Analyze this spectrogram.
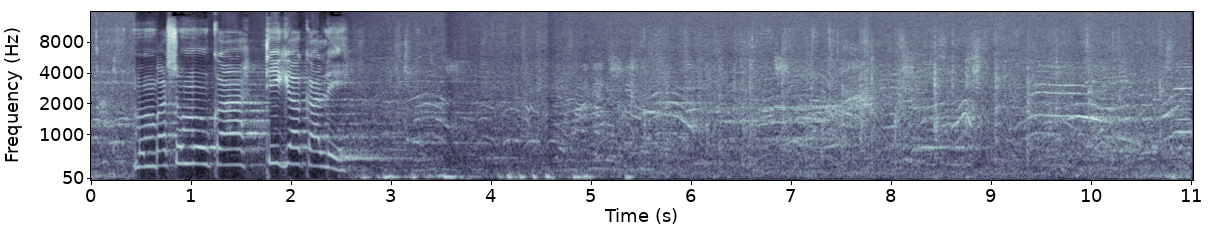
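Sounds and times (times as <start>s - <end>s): audience chatter: 0.0s - 0.5s, 1.5s - 11.0s.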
